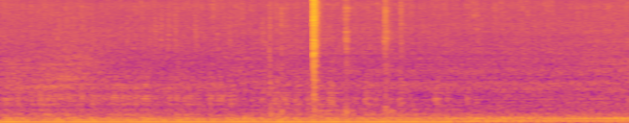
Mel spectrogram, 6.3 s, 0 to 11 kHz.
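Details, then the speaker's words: 1970 Dodge Challenger convertible on pre-purchase road test, about three miles driven, idling in drive: deep lumpy idle with a light metallic rattle now and then; something loose, cause unclear. "one thing I noticed is that when I'm at idle and we'll see you can hear this"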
